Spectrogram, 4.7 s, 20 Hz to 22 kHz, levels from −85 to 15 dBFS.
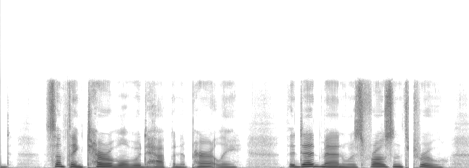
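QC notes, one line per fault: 4.08–4.14 s, gap between stream segments: the time stamps of two consecutive segments fail to meet, which fits a segment boundary at 4 s into the stream, and the player pads the 58 ms hole with silence. The speech stops dead with hard edges on both sides and resumes where it left off, so the sound is delayed rather than cut. The whole clip runs 58 ms longer than the speech itself.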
